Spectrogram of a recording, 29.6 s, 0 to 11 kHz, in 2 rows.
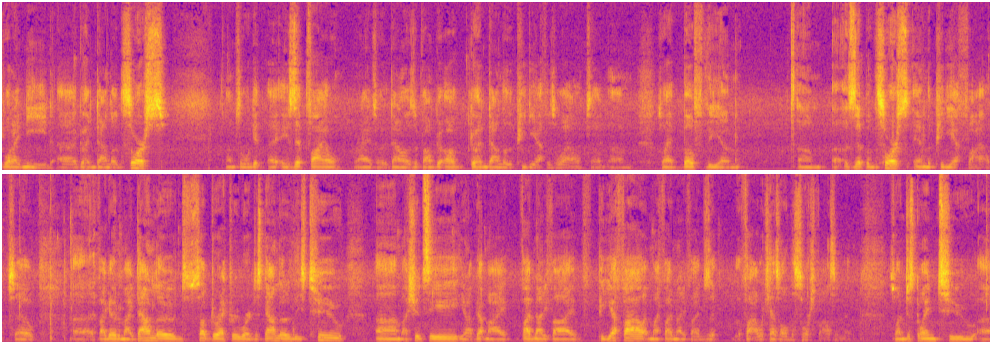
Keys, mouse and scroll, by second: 1.5 click, 7.4 click, 13.1-14.3 drag, 15.0 click, 16.0 ctrl+t, 16.7-17.8 drag, 21.1-22.8 drag, 24.8 click, 26.9 click.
